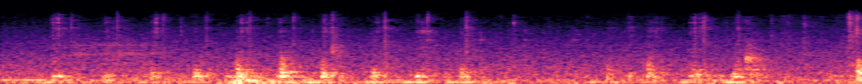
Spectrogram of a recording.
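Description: Faint, irregular scratching and small ticks of a marking pen worked against cotton fabric and a clear plastic quilting ruler, with light handling of the fabric.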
